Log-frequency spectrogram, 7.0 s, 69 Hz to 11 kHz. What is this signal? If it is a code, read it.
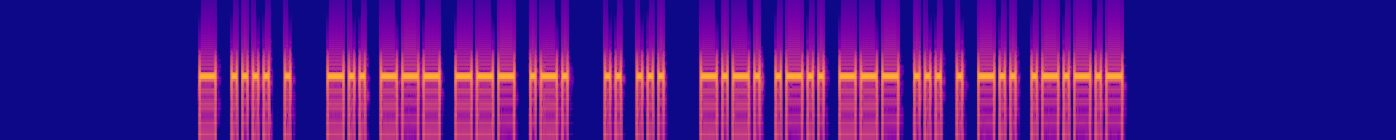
Morse code, heard as a keyed tone, about 44 wpm, 700 Hz. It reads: THE DOOR IS CLOSED.
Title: Sentences from Top 1400 Words 45wpm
